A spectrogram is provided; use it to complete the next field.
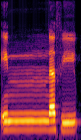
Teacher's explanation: غنہ ہو رہا ہے، اور یہ غنہ زمانی ہے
